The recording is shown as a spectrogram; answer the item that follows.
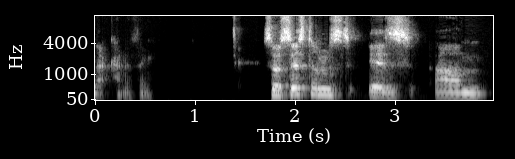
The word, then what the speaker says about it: CSDMS: of a mouthful but if you say it with a soft c and a hard d it sounds like systems or systems so here people call it systems and it's an organization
